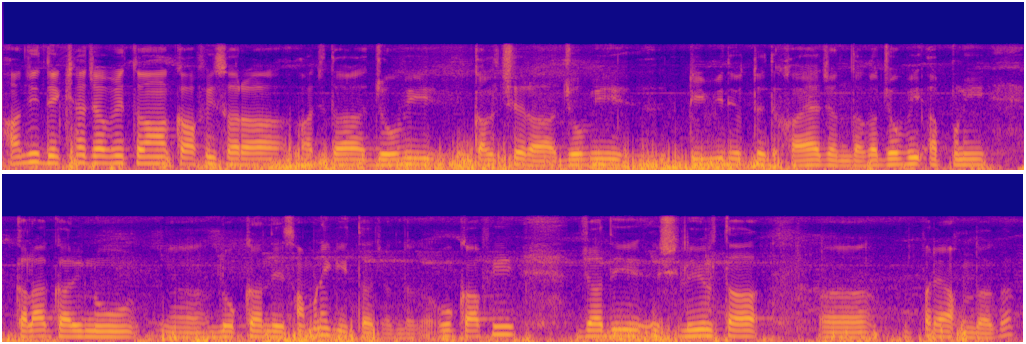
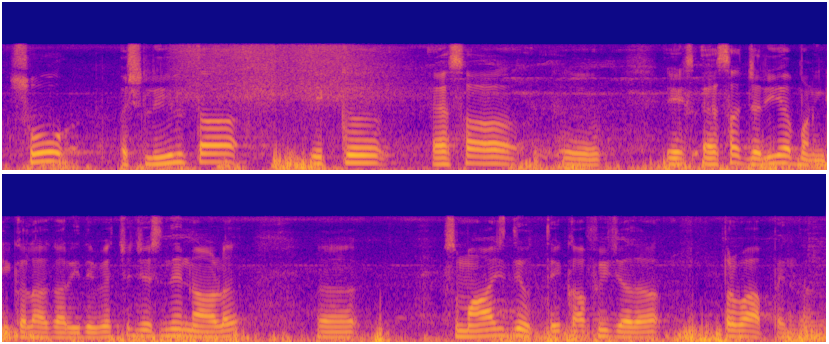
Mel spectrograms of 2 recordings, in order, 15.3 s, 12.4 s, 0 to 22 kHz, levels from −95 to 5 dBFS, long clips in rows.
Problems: none marked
